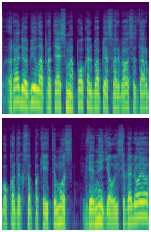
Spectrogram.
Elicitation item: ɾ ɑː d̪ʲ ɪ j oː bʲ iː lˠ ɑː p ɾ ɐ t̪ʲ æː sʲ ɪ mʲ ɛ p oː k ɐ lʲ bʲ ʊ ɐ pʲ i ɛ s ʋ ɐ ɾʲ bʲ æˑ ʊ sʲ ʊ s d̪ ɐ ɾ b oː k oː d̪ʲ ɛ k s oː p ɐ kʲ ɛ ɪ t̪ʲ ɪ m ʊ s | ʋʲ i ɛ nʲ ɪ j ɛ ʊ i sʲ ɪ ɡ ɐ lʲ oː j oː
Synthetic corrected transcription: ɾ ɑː d̪ʲ ɪ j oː bʲ iː lˠ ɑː p ɾ ɐ t̪ʲ æː sʲ ɪ mʲ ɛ p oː k ɐ lʲ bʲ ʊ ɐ pʲ i ɛ s ʋ ɐ ɾʲ bʲ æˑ ʊ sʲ ʊ s d̪ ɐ ɾ b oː k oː d̪ʲ ɛ k s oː p ɐ kʲ ɛ ɪ t̪ʲ ɪ m ʊ s | ʋʲ i ɛ nʲ ɪ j ɛ ʊ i sʲ ɪ ɡ ɐ lʲ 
